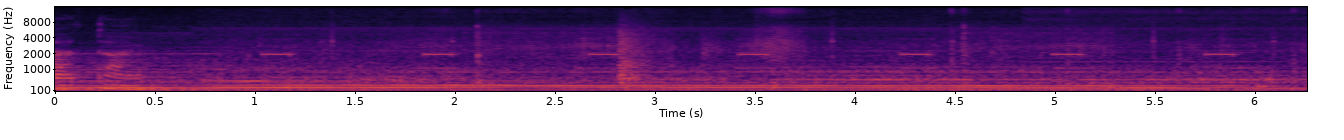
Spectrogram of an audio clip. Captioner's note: ventilator machine beeping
